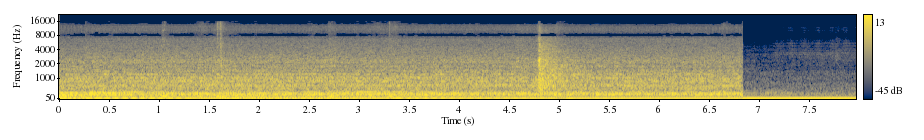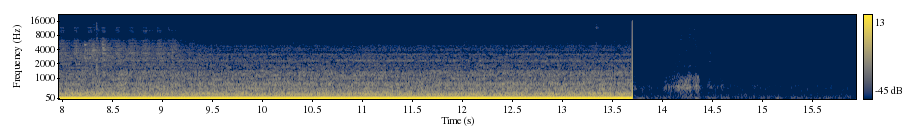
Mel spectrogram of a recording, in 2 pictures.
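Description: Steady machine hum with a strong low drone. The higher hiss drops away abruptly about seven seconds in, and the hum cuts off suddenly near the end, leaving near silence.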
